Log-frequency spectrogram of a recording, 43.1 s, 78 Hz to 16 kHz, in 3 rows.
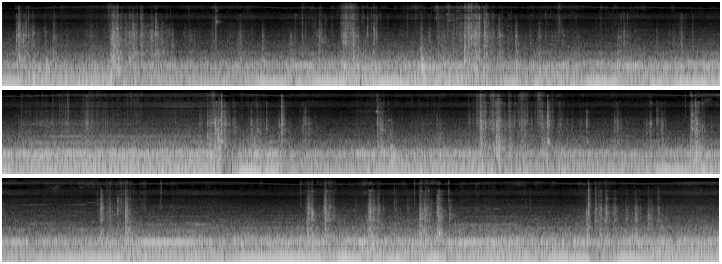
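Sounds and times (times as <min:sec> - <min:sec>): excavator engine running: 0:00.0 - 0:43.0
wood cracking and knocking: 0:00.4 - 0:13.8, 0:14.7 - 0:20.6.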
